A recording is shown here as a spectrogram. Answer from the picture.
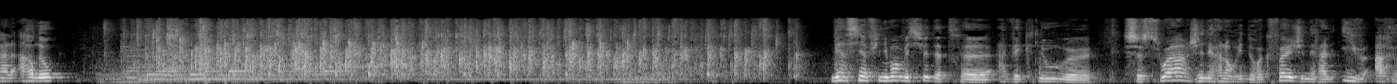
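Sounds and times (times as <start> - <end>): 
speech: 0.0 - 0.8, 8.3 - 13.9
audience applause welcoming guests: 1.0 - 8.2.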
